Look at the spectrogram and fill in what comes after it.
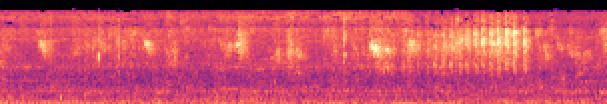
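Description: Small birds chirping in short, scattered calls over a low, steady background rumble.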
